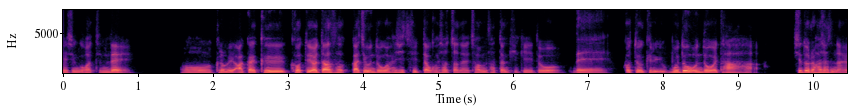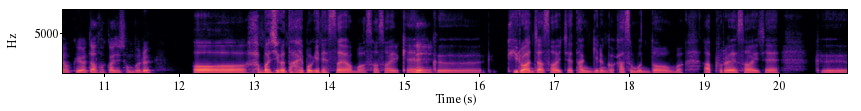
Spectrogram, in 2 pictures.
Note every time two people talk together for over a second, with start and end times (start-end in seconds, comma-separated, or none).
none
